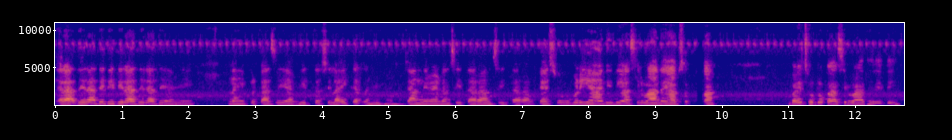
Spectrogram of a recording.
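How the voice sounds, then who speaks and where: A woman's voice: medium pitch, little pitch movement, unhurried, a little mellow, a little hiss or hum, low-quality recording. A woman from Pratapgarh with an Awadhi-tinged Hindi accent, hosting a casual live stream from home and greeting viewers one by one by name. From Pratapgarh, Uttar Pradesh, India. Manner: chatty, greets viewers by name, stretches out words.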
